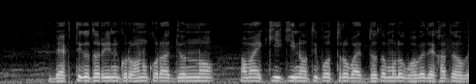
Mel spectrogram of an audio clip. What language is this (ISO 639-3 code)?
ben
